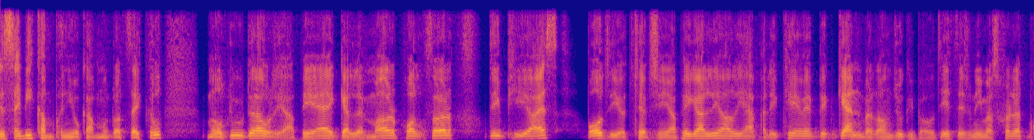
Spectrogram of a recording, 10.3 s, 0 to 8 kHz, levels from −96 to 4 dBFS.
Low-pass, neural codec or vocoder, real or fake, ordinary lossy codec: 7.2 kHz; codec, 16 kHz in and 24 kHz out, 0.4 kbps, LongCat-Audio-Codec, fine tuned four codebook decoder; fake; none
